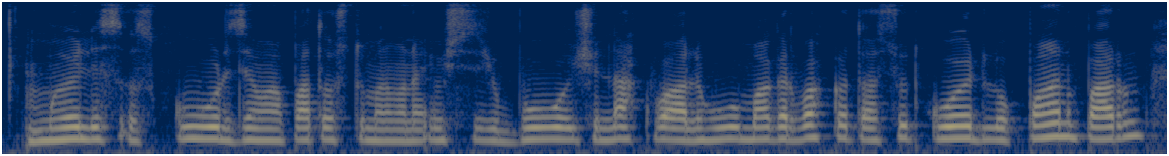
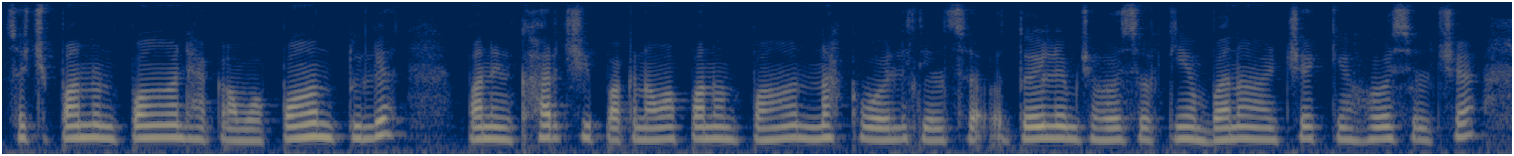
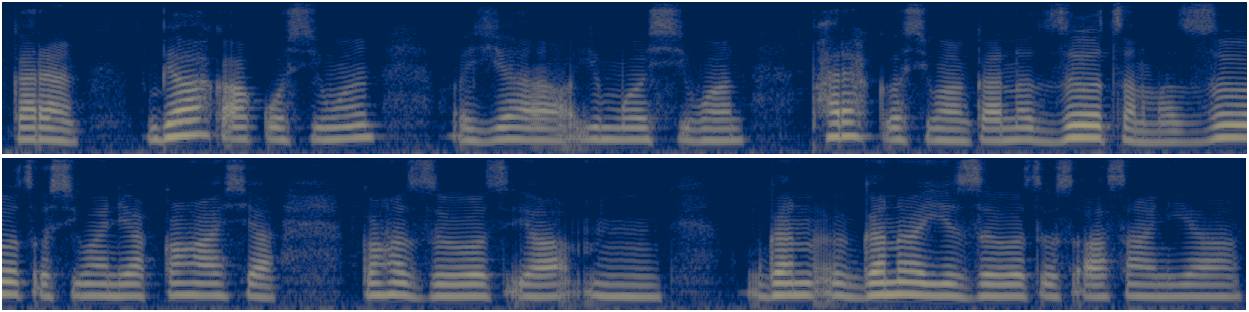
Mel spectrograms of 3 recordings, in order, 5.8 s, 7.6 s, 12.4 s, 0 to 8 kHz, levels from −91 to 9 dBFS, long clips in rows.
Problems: none marked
